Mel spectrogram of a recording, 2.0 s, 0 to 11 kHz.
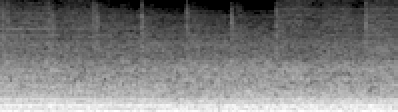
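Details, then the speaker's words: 1999 Toyota 4Runner (3rd gen), mostly original parts, while driving on bald noisy tires: steady low whine over road rumble, worse when lifting off gas; rear end whine, owner suspects pinion bearing or coast-side gear backlash. "noise coming from the rear end. My suspicion is it's either a pinion bearing or uh maybe it's the backlash in the gears."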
